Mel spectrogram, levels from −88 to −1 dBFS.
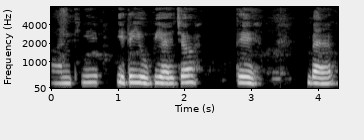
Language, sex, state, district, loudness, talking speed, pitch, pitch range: Marathi, female, Maharashtra, Nagpur, -22 LUFS, 95 wpm, 220 Hz, 210-240 Hz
